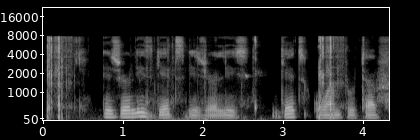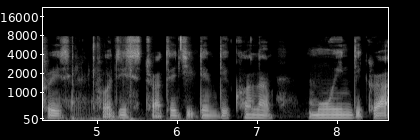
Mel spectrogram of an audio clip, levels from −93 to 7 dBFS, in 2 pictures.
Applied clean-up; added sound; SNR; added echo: neural mask model Resemble Enhance denoiser.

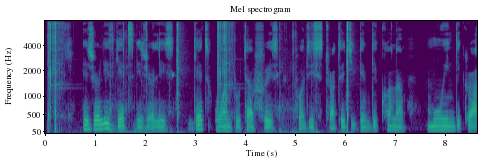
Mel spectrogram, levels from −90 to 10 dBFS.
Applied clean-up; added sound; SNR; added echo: none; Camera; 4 dB; none.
